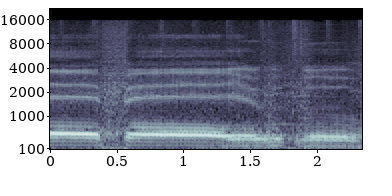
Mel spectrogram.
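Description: Speech only: a man talking in Romanian draws out one syllable for over a second, with background music underneath.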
